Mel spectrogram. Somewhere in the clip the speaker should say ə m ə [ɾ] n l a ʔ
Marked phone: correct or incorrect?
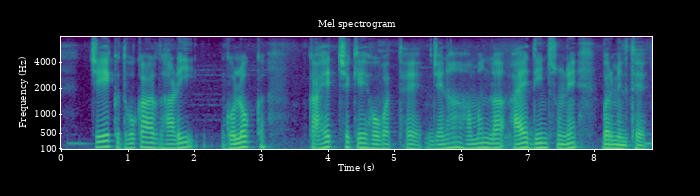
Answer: incorrect: none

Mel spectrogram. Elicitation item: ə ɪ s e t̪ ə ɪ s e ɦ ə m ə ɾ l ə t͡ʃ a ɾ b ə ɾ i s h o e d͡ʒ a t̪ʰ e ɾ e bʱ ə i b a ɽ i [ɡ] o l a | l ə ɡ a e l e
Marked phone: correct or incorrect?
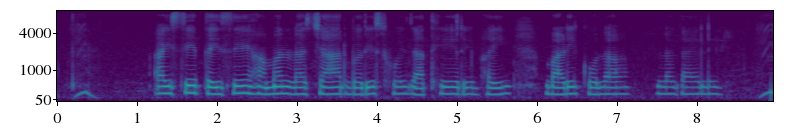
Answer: incorrect: k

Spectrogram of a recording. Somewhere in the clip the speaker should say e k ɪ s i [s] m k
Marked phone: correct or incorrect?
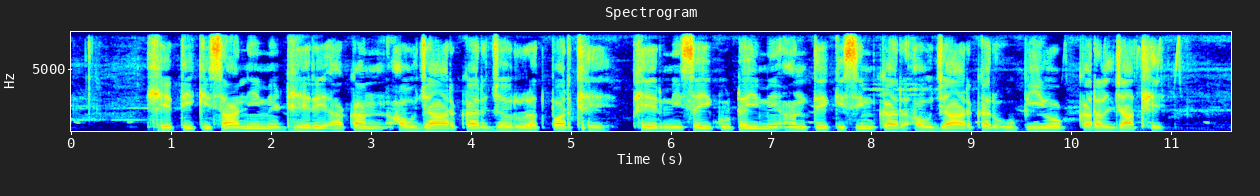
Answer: incorrect: none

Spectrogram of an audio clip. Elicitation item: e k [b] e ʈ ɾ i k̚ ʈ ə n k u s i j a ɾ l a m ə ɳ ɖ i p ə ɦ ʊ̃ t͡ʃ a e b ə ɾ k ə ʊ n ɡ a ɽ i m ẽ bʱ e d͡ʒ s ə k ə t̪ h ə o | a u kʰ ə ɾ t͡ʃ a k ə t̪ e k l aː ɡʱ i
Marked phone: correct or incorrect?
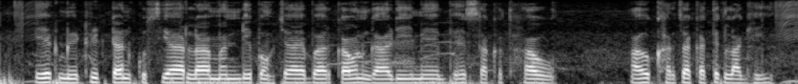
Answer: incorrect: m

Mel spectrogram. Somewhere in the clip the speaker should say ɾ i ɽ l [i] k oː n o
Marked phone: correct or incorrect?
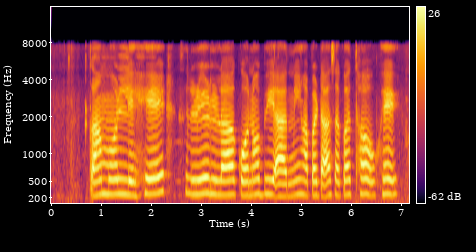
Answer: incorrect: a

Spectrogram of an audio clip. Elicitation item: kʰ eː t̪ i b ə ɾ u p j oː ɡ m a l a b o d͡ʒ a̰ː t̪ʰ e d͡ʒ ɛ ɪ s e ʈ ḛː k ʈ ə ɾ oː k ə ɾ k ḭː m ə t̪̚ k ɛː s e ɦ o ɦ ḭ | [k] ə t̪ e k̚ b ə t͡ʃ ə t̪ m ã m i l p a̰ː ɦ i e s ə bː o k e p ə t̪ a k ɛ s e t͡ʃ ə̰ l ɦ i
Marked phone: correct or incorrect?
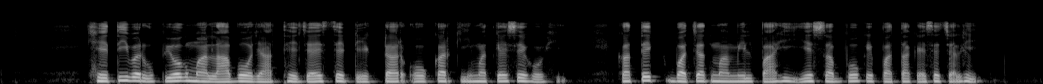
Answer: correct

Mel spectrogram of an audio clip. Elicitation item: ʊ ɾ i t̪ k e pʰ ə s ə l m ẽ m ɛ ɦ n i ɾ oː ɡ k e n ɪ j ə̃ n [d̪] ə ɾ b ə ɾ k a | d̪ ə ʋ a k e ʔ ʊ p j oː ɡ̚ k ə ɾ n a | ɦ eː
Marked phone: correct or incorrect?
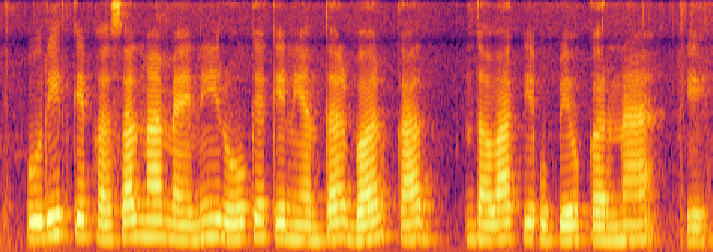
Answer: incorrect: t̪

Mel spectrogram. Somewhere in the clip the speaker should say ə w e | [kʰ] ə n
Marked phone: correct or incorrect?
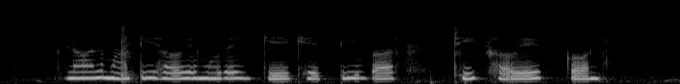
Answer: incorrect: k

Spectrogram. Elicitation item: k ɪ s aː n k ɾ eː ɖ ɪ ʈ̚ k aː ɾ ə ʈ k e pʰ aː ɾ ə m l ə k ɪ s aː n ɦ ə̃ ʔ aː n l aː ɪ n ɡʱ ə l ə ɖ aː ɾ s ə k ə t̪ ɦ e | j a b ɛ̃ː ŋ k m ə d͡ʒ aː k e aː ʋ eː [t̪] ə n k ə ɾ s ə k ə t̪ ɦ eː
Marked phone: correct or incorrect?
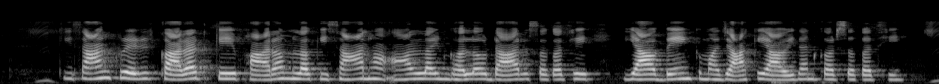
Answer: incorrect: d̪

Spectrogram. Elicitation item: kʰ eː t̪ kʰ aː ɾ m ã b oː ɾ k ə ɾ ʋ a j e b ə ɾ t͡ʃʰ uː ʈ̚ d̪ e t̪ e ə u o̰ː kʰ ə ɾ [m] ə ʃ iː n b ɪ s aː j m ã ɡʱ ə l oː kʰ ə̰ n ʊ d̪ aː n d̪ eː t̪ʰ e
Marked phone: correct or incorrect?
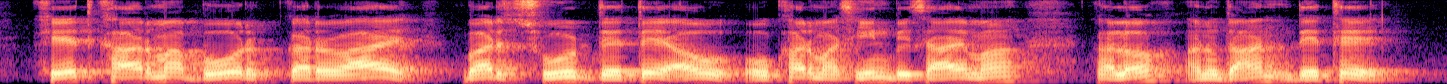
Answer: correct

